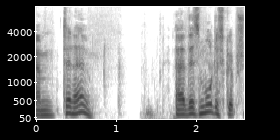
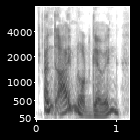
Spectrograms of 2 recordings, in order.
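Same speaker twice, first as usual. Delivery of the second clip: a second sister sneering no; sulky stepdaughter; 7 semitones higher than usual. Acted.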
